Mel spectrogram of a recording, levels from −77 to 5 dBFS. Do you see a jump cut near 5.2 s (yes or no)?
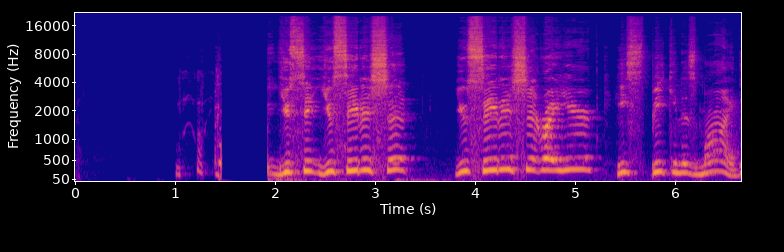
yes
